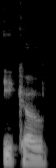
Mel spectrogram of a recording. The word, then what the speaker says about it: Ico: I think it's pronounced Eco, Oh, right.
